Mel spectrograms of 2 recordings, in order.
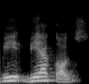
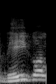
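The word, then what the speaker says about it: vehicle: two benefits of automated ভিয়াকলস শুধুমাত্র automated ভিয়াকলস এর এটা ভেহিকল আমরা যেটাকে বলি এটার সহি উচ্চারণ হচ্ছে ভিয়াকল ভিয়াকল বিআই এস সি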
